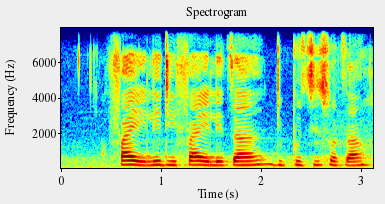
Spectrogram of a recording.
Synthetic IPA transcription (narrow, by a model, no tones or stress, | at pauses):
faɪlɪdifaɪlɪt͡sadipʼut͡sʼisɔt͡sa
